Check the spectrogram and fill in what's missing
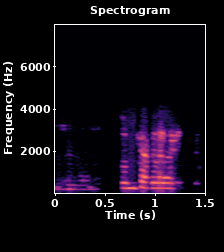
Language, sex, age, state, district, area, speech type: Marathi, female, 30-45, Maharashtra, Buldhana, rural, conversation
